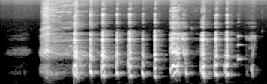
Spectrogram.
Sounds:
Laughter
